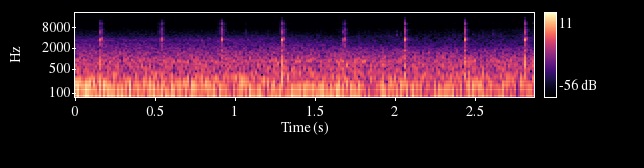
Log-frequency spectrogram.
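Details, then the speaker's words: Travel trailer electric/propane fridge switched to propane during dewinterizing: sharp even clicks two to three per second over a low hum, the igniter sparking normally to light the propane burner. "If you have an electric propane fridge, first turn it on to propane and see if it ignites. You'll hear a clicking sound."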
